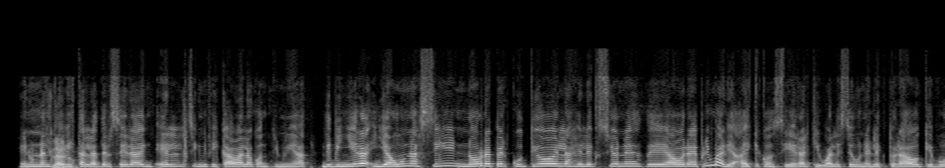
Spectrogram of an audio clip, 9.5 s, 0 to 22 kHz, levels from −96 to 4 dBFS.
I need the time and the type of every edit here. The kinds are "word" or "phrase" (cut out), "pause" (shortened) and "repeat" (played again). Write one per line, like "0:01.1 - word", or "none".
0:01.5 - word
